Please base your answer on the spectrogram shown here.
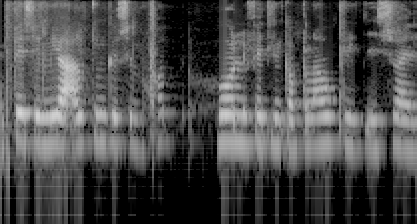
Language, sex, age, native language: Icelandic, male, 11, Icelandic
